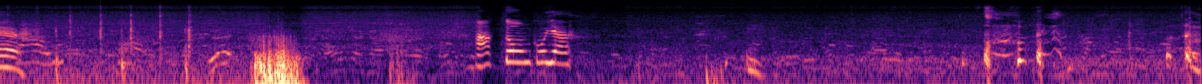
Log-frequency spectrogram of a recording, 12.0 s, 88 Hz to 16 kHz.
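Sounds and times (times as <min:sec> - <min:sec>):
people talking: 0:00.0 - 0:12.0
steady background hiss: 0:00.0 - 0:12.0.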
